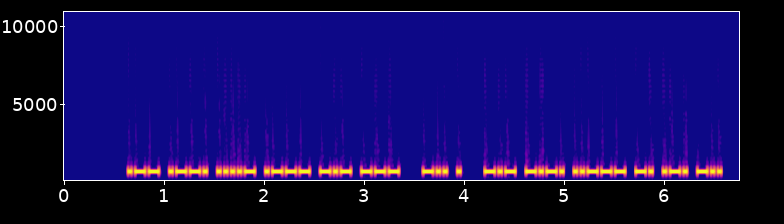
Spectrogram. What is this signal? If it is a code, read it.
Morse code, heard as a keyed tone, about 34 wpm, 700 Hz. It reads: WP4JKO DE KC2NRD
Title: USA Callsign DE Callsign 35wpm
